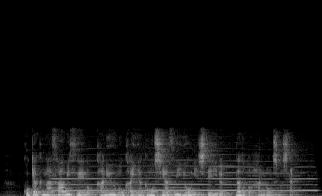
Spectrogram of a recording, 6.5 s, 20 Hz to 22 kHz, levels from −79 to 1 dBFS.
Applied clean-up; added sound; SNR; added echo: none; Wind instrument, woodwind instrument; 10 dB; reverberation time 0.8 s.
